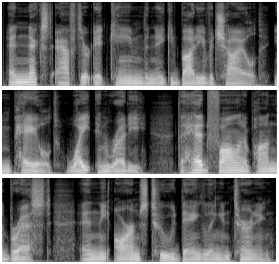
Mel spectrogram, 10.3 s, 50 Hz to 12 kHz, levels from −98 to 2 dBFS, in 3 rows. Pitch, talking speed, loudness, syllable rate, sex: 85 Hz, 165 wpm, -21 LUFS, 4.2 syllables/s, male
